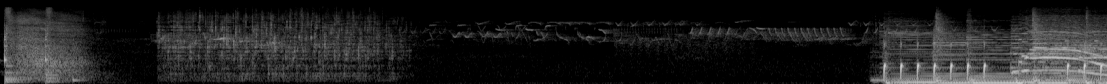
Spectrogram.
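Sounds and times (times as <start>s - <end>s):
birds twittering: 0.7s - 3.0s, 3.8s - 10.9s
water rushing: 1.6s - 4.2s.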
